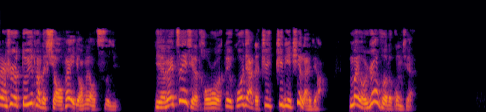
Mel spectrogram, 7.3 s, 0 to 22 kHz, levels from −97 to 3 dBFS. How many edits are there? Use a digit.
2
